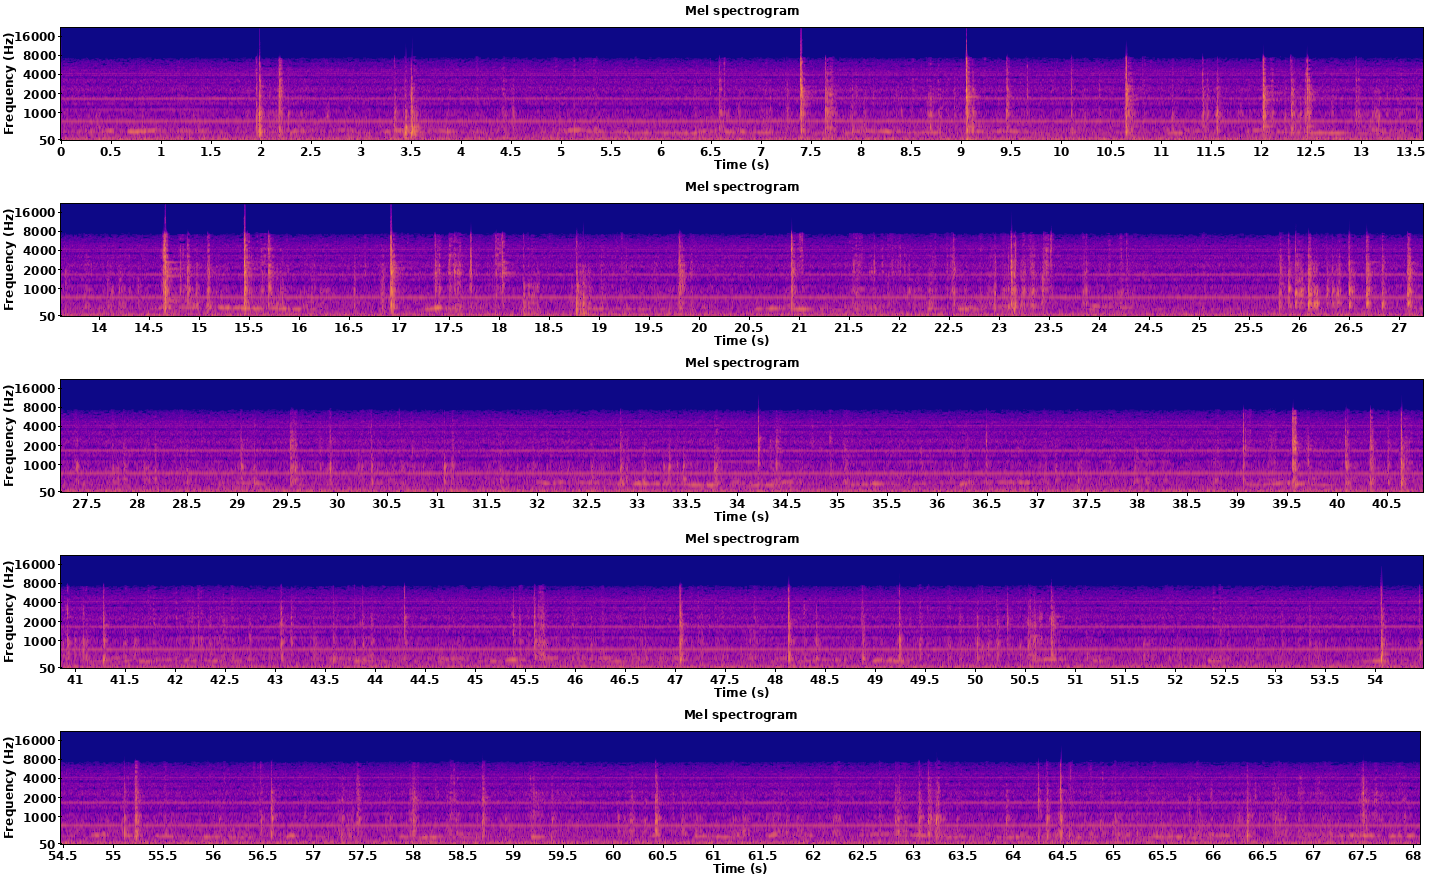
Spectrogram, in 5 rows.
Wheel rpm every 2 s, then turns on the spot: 0, 0, 0, 0, 0, 0, 0, 0, 0, 0, 0, 0, 0, 0, 0, 0, 0, 0, 0, 0, 0, 0, 0, 0, 0, 0, 0, 0, 0, 0, 0, 0, 0, 0.
none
